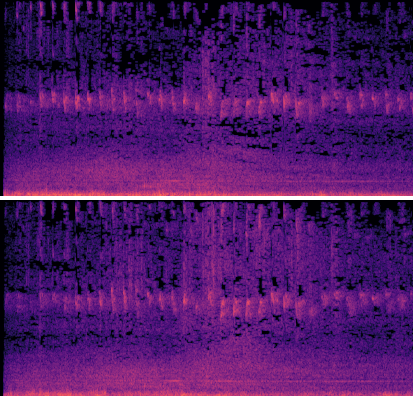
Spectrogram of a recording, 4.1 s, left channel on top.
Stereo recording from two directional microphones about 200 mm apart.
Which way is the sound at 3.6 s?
50° left (ahead or behind).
